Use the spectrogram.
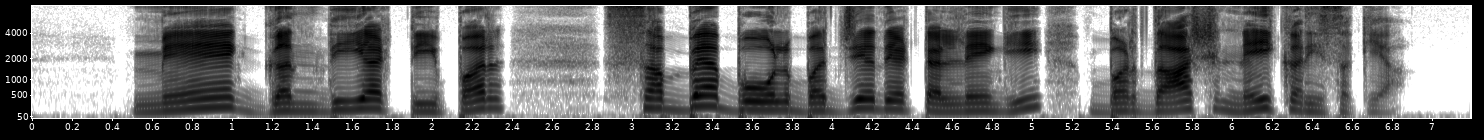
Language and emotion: Dogri, disgusted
